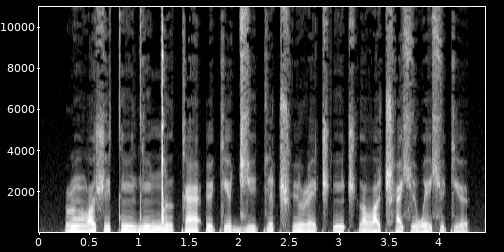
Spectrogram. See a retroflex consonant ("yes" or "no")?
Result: yes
